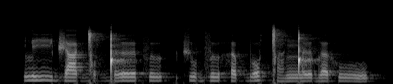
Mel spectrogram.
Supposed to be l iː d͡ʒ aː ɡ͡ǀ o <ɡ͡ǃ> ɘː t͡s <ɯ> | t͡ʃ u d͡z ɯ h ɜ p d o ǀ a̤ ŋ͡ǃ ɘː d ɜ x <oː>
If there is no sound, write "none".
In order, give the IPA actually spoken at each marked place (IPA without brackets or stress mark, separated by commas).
ɡ͡ǃ, ɯ, uː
